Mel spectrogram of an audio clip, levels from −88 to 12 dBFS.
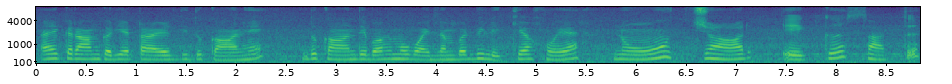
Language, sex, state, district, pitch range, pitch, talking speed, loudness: Punjabi, male, Punjab, Pathankot, 190-205 Hz, 195 Hz, 140 wpm, -15 LUFS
